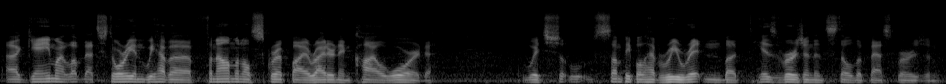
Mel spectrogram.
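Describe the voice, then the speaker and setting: A man's voice: on the low side, little pitch movement. Guy being interviewed on a con panel, stammers and restarts a lot, bit of background noise. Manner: halting, often stammers and repeats words. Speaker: film producer and panel guest. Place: fan convention event. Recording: noisy live event with background ambience.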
